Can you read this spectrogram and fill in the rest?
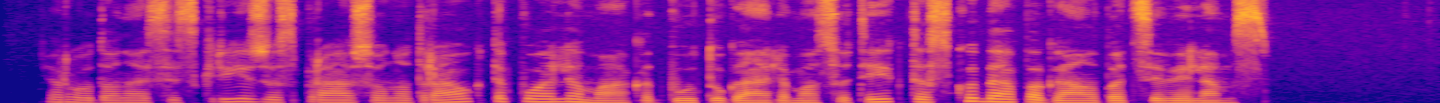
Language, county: Lithuanian, Kaunas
